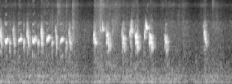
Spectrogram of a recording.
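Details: Sooty-headed bulbul answering another bulbul: a fast run of liquid, chattering notes, a brief pause, then a second livelier burst of varied bubbly notes tailing off into single calls.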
